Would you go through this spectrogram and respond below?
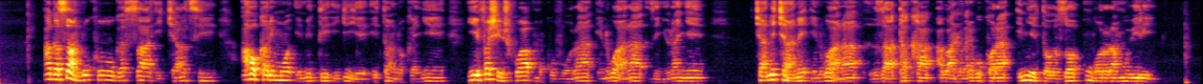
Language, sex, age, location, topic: Kinyarwanda, female, 25-35, Huye, health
